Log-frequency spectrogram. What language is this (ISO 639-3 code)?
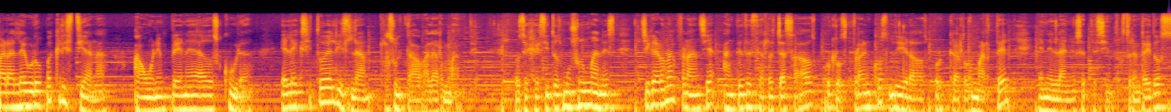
spa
